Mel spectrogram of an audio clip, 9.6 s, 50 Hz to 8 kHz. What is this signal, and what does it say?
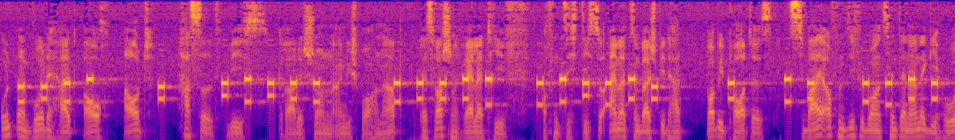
DTMF, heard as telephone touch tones, dialled by machine, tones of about 60 ms, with speech in German. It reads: 4756 7 06085 58893 260297 8 68 5298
